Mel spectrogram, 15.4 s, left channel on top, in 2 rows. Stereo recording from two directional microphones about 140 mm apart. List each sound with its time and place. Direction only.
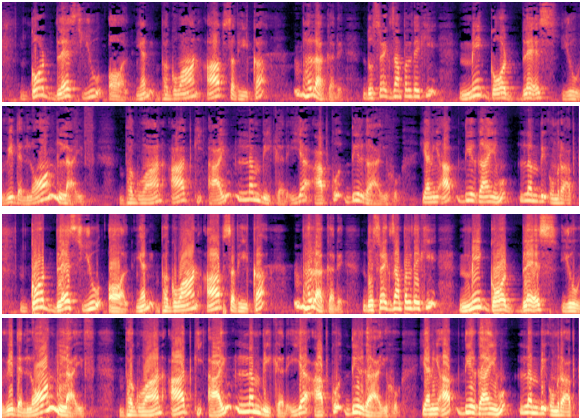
0.4 s speech: 45° right (ahead or behind)
6.0 s speech: 35° right (ahead or behind)
6.5 s speech: 50° right (ahead or behind)
13.3 s speech: 35° right (ahead or behind)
